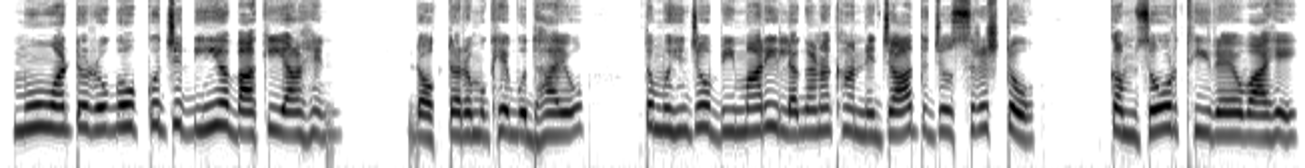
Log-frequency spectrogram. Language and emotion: Sindhi, sad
